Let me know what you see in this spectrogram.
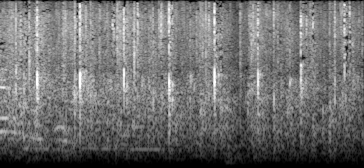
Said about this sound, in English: You showed to these artists that you are the best audience ever. Idea. That's right. Give yourselves a big applause.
